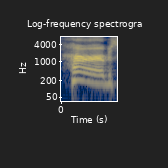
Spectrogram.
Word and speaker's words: herbs: But with this being and it's pronounced herbs because there's an H in it.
